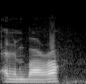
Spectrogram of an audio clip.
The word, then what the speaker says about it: Edinburgh: Before we get to Edinburgh, or rather Edinburgh, we stop for a moment at Dunnottar Castle.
